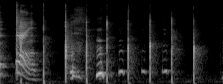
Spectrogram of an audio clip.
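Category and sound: human body sound, hand clapping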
